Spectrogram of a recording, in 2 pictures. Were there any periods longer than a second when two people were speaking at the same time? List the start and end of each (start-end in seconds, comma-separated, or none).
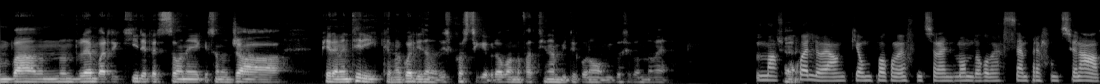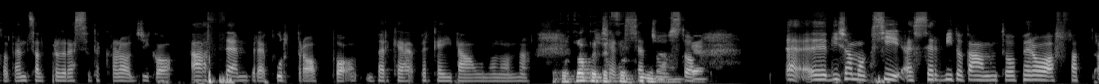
16.8-18.0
